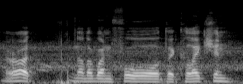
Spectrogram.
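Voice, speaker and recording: Halting Australian man over background noise. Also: medium pitch, level tone. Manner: halting, hesitant, piecemeal phrasing. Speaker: radio restorer presenting own collection. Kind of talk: casual hands-on show-and-tell commentary. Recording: clear background noise, hobby video.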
